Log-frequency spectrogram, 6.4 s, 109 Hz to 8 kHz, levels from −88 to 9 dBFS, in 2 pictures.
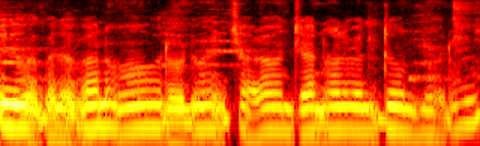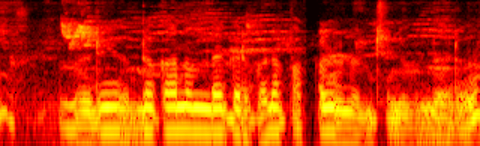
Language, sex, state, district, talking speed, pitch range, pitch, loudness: Telugu, male, Andhra Pradesh, Krishna, 150 wpm, 170-185 Hz, 175 Hz, -19 LUFS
